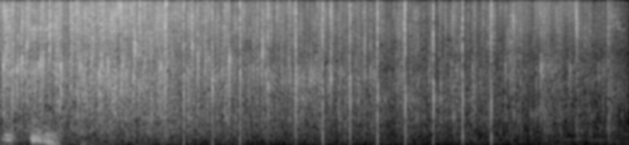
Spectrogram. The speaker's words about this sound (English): Well, how about another round of applause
